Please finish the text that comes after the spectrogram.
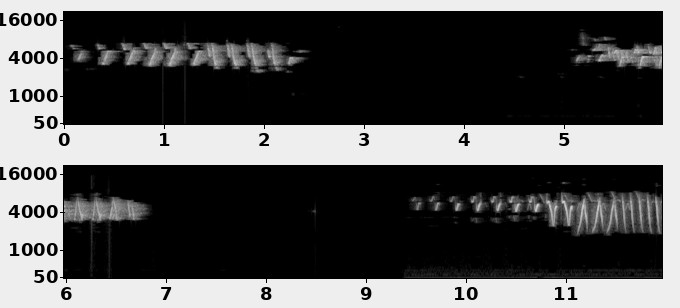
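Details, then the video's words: Northern waterthrush singing three loud, high, ringing songs about five seconds apart. Each is a run of rapid, sharp repeated notes that speeds up into a louder, slightly lower, emphatic ending. No other sounds. "Northern Waterthrush Song! Call! Sound! Chirp! - Reinita Charquera Canto"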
